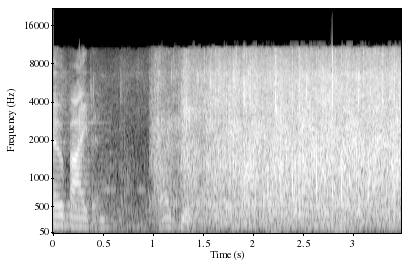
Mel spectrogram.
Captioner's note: applause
